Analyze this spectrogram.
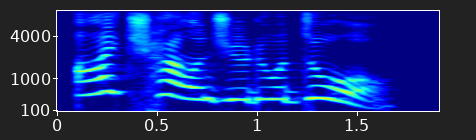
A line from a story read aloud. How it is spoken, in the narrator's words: bellowed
